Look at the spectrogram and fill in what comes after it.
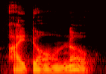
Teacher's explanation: I don't know if you link the sounds I don't know link the N with the other N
